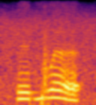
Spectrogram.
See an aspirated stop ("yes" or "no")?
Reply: no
